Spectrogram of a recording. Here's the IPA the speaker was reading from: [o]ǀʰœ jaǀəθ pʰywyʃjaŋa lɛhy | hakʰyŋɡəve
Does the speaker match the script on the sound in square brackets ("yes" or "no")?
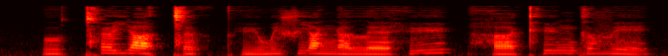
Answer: no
